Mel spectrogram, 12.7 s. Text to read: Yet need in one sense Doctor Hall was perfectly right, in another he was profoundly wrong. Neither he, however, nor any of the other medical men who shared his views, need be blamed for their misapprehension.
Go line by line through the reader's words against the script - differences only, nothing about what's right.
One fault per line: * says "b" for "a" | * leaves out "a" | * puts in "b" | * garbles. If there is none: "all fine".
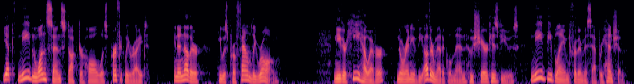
all fine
